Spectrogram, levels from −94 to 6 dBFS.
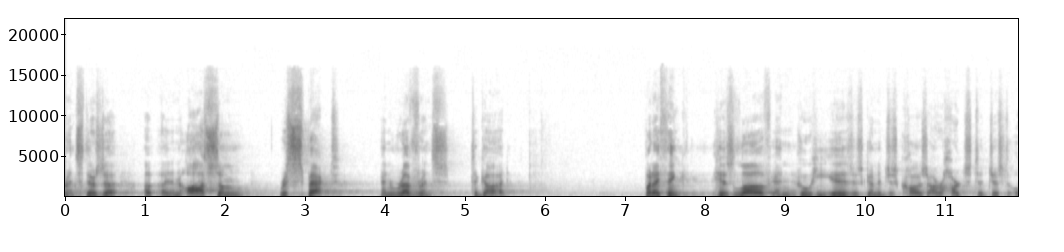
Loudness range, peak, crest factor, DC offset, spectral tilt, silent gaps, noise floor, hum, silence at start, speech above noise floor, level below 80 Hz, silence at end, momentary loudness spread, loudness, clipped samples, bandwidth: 5 LU; -14 dBFS; 22 dB; under 0.1%; -4 dB/octave; none; -74 dBFS; none; 0 s; 38 dB; -86 dBFS; 0 s; 17 LU; -36 LUFS; under 0.1%; 16 kHz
